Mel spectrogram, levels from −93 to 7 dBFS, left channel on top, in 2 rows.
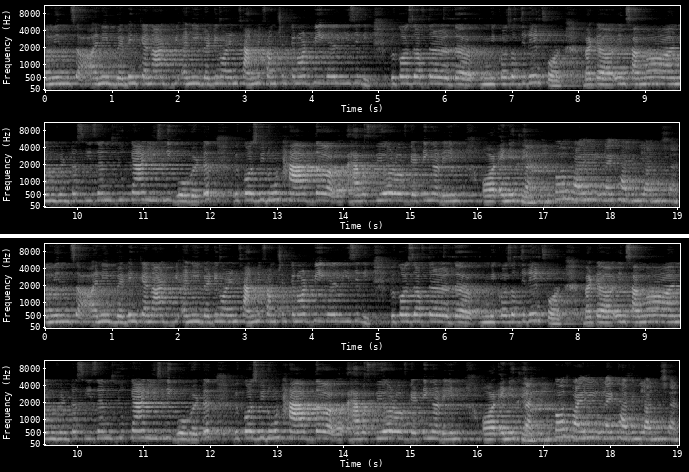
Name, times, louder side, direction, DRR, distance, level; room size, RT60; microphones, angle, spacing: voice 1, 0.0-16.9 17.3-17.4, right 1 dB, 5° right, 4 dB, 0.3 m, -31 dB
voice 2, 16.5-19.0, right 3 dB, 40° right, 6 dB, 1.0 m, -33 dB
17.0 x 11.0 x 5.8 m, 2.6 s
head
